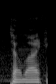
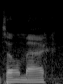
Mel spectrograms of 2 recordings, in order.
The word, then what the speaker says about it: Telemac: It's been how many weeks and I still pronounce the E in Telemac when it should be. It should just be Telemac.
